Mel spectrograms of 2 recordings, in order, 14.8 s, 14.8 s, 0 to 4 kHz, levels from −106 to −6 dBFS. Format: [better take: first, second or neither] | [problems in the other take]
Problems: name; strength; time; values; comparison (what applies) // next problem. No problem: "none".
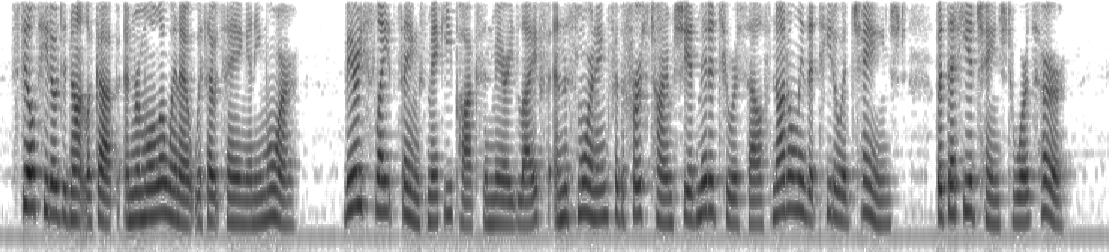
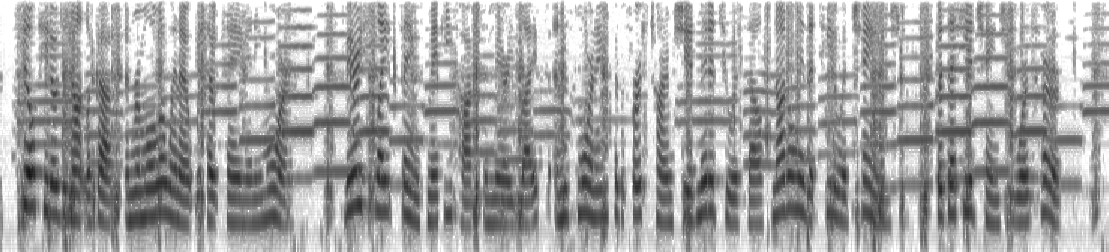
first | noise reduction (classical method spectral subtraction)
